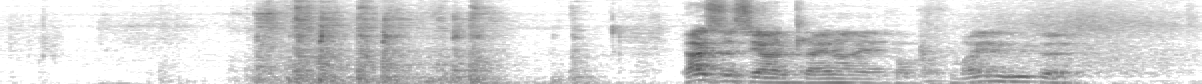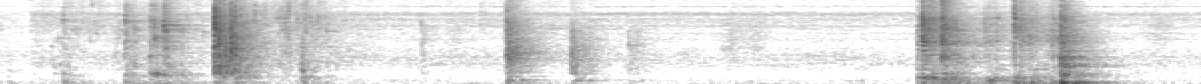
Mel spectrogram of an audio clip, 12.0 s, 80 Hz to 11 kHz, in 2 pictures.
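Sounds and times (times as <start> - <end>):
kitchenware knocking and clattering: 1.1 - 3.0.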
